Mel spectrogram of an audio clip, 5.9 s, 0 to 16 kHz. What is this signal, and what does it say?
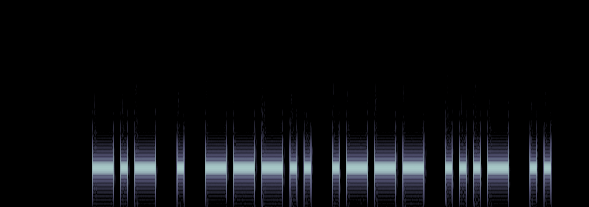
Morse code, heard as a keyed tone, about 17 wpm, 700 Hz. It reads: KE8JVI
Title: USA Call Signs - 6 Characters - Repeated 2x - 17wpm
